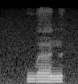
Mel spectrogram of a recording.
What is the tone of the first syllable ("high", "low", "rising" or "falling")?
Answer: high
